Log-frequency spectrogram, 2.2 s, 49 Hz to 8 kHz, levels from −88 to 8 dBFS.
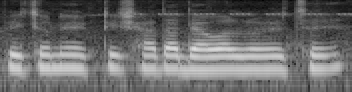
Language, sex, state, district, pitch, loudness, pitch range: Bengali, male, West Bengal, Cooch Behar, 185 Hz, -15 LUFS, 175-190 Hz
